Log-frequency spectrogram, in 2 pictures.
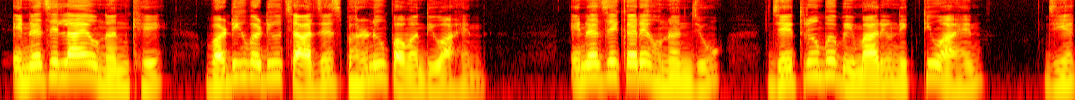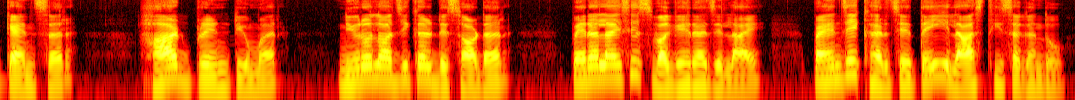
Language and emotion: Sindhi, neutral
